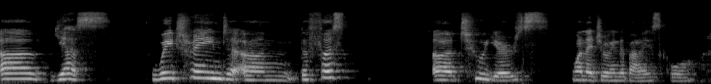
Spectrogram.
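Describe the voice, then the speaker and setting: A woman with a Chinese accent, fairly high in pitch, very slow, with lively intonation and music in the background. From China, Shanghai. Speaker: ballet dancer and choreographer. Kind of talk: interview. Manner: halting, many fillers.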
